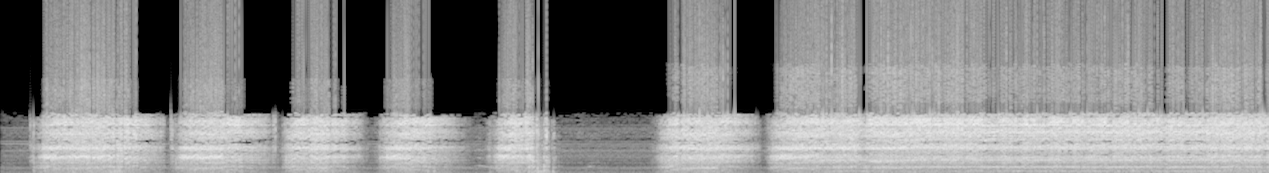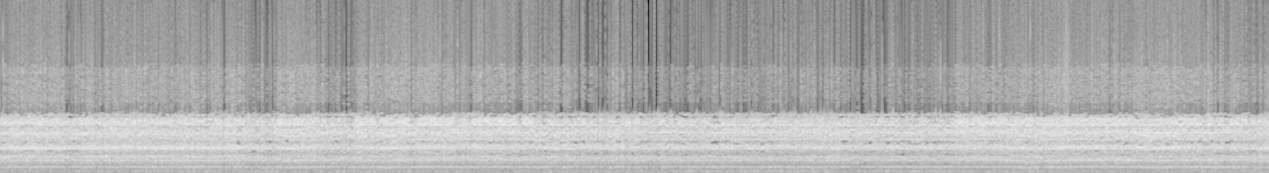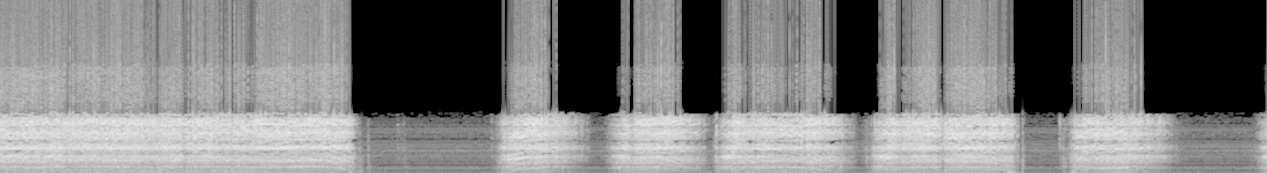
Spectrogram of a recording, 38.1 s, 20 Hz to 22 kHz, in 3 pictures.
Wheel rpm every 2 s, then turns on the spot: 100, 70, 50, 80, 210, 230, 230, 230, 230, 240, 230, 230, 220, 230, 80, 60, 120, 120, 50.
28-30 34-36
